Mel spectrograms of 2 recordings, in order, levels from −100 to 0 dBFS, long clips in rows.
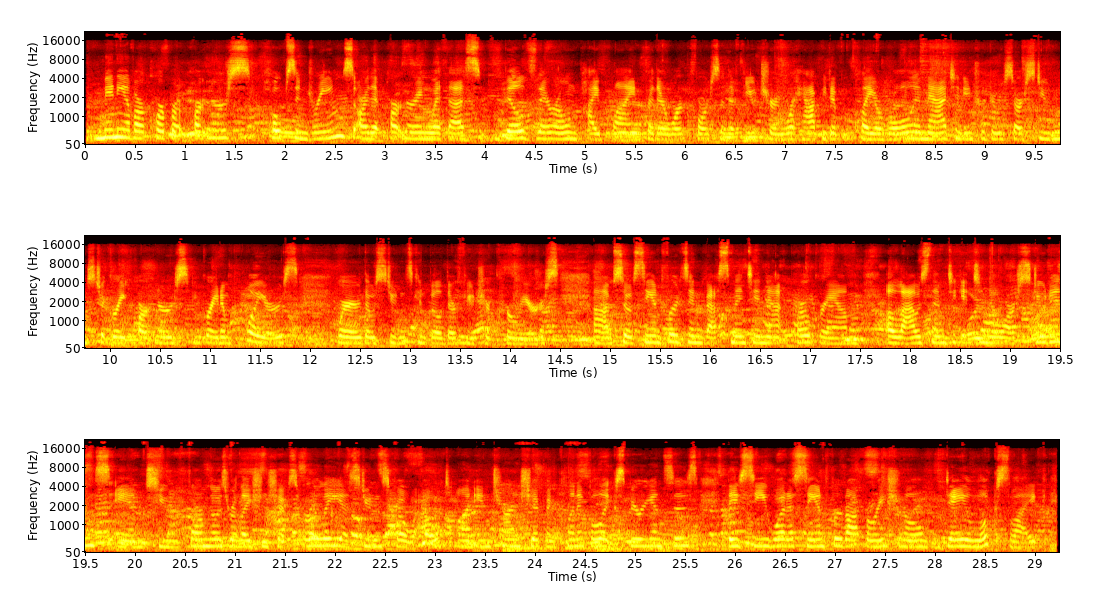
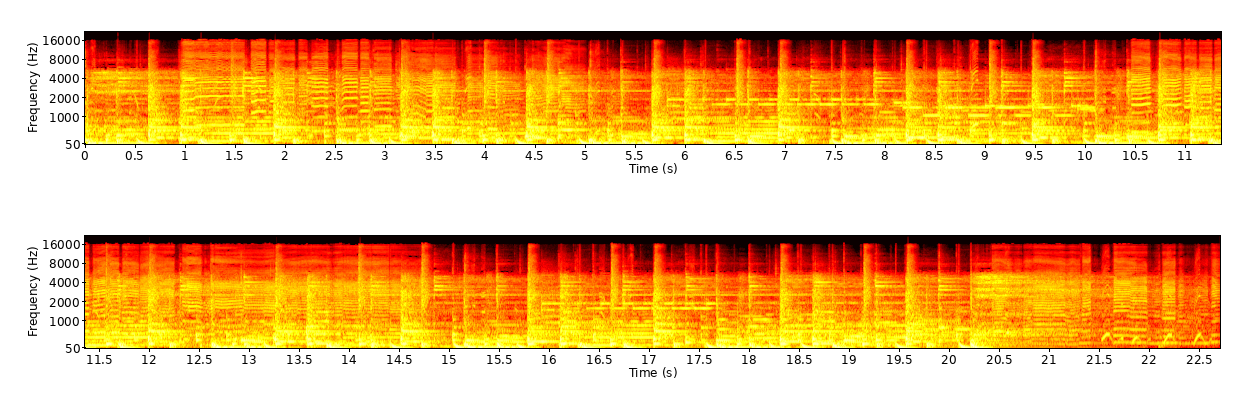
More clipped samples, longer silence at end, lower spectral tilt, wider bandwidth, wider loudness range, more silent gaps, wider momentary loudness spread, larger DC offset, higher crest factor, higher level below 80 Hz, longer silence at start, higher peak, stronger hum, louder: neither; about the same, 0 s vs 0 s; second, -3.5 dB/octave vs -5 dB/octave; first, over 20 kHz vs 17 kHz; about the same, 2 LU vs 1 LU; neither; about the same, 5 LU vs 4 LU; neither; first, 18 dB vs 12 dB; second, -48 dBFS vs -20 dBFS; about the same, 0 s vs 0 s; about the same, -2 dBFS vs 0 dBFS; neither; second, -19 LUFS vs -13 LUFS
